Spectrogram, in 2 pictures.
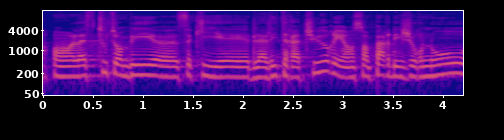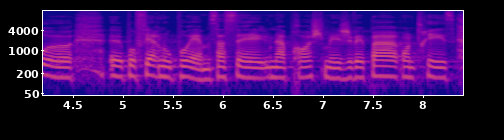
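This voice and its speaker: A woman speaks at a fairly low pitch and a moderate pace, her loudness very even and her intonation monotone and flat. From Germany. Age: 50s. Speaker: sound poet and performer. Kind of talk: panel discussion. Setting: stage with audience.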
